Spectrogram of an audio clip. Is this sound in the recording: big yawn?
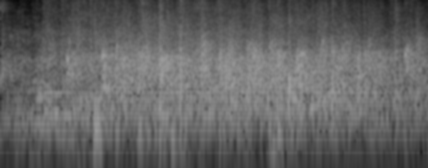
no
